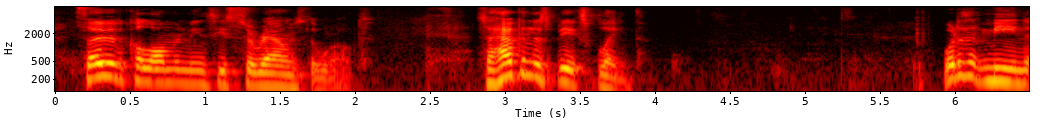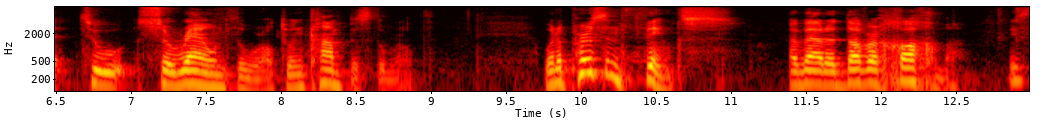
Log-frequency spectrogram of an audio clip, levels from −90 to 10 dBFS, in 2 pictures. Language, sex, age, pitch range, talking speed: English, male, 30-49, 140-185 Hz, 155 wpm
